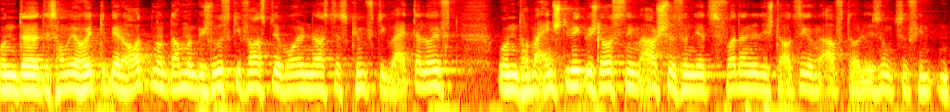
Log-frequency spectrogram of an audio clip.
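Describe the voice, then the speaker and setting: With a Lower Bavarian accent, a man talks at a very fast pace. His intonation stays monotone and flat. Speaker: state politician. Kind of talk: interview.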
